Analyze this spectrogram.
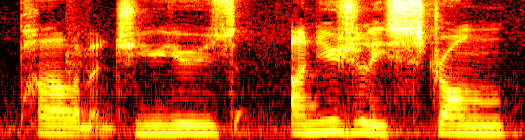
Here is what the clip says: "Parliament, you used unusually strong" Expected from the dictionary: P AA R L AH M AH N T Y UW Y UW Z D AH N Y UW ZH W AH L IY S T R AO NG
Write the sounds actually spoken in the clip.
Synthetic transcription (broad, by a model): P AA L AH M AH N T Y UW Y UW Z AH N Y UW ZH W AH L IY S T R AO NG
